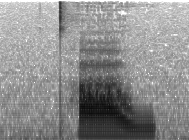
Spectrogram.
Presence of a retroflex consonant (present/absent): absent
